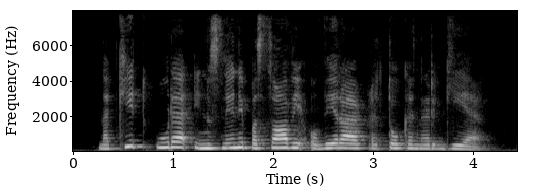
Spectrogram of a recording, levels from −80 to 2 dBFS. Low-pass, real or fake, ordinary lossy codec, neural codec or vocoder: none; fake; none; codec, 16 kHz, 2 kbps, X-Codec, WavLM features, trained on Multilingual LibriSpeech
